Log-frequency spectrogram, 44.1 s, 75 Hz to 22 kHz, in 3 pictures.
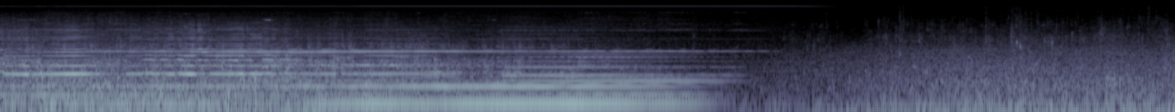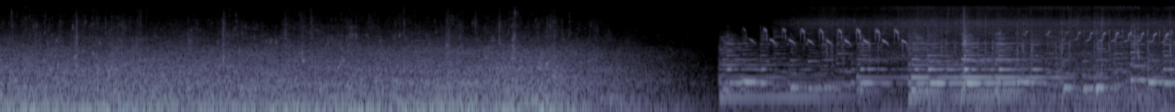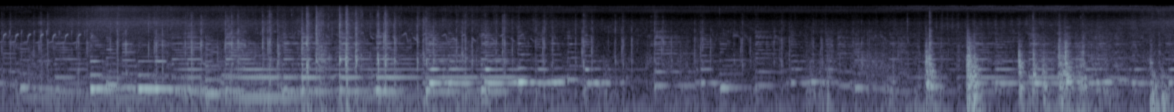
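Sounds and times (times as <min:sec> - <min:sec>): instrumental music: 0:00.0 - 0:10.1, 0:23.7 - 0:44.0
river water flowing: 0:00.0 - 0:44.0.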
